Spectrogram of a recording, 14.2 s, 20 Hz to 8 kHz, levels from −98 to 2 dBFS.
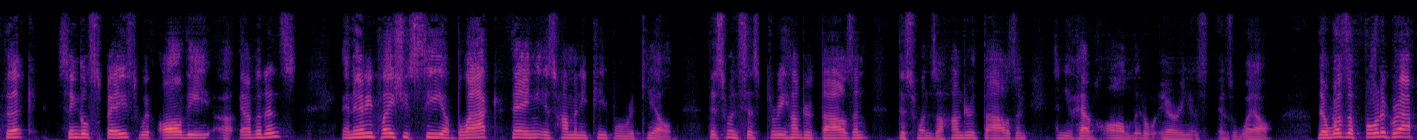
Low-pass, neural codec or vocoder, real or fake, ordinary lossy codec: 7.2 kHz; codec, 16 kHz, 1.1 kbps, Voila-Tokenizer; fake; MP3, 64 kbps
